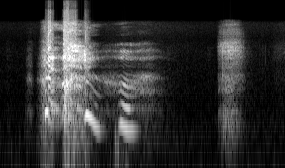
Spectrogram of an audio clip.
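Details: Sneezing after an attempted holdback ("don't sneeze"): catching breaths build into a loud, forceful voiced sneeze with a trailing cry, then a short exhaled burst after a pause; powerful, somewhat messy sneezes.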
